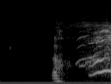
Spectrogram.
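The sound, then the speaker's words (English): A wet slurping sip of a Bellini cocktail from a glass after a brief quiet moment, rising into a drawn-out, airy suck that ends abruptly; no one speaks. “Let me take a sip of this Bellini.”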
